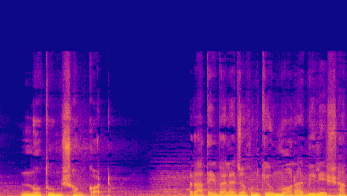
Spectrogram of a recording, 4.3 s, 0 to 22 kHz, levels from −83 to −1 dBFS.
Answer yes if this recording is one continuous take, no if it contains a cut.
no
